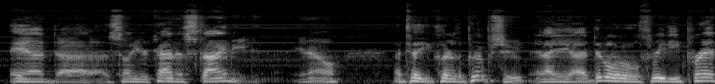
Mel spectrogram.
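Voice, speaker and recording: Over noticeable background noise, a man of medium pitch talks at a fairly slow pace with lively intonation. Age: 60s. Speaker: vintage computer restorer. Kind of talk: casual video demo. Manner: rambling with many fillers.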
